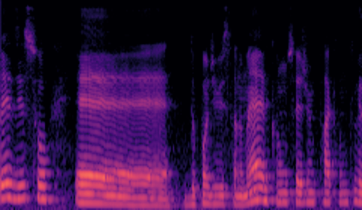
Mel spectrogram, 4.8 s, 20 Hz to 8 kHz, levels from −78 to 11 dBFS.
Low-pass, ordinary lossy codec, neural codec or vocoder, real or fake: 7.2 kHz; none; none; real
